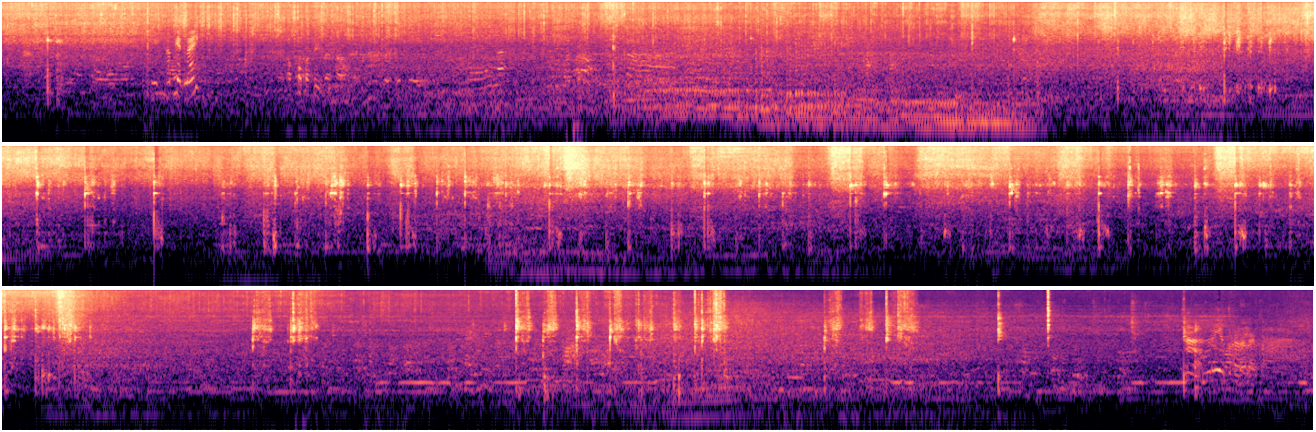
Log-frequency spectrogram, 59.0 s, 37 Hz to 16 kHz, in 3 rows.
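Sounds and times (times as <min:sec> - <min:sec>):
noodles sizzling in a wok: 0:00.0 - 0:55.1
metal ladle scraping a wok: 0:00.1 - 0:01.0, 0:09.0 - 0:09.4, 0:10.7 - 0:11.6, 0:14.5 - 0:41.1, 0:43.0 - 0:45.1, 0:46.7 - 0:50.6, 0:51.6 - 0:53.5.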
